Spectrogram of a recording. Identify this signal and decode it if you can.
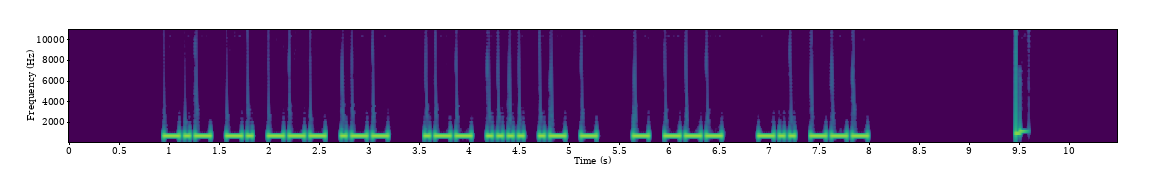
Morse code, heard as a keyed tone, about 23 wpm, 700 Hz. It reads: KNOW WHAT TO DO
